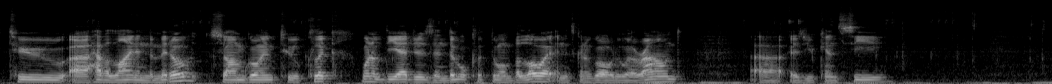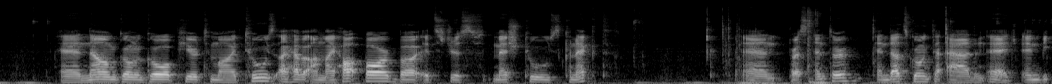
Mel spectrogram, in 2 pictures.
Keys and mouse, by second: 0.9 click, 1.9 shift+click, 4.4 shift+click, 6.5 space, 7.5 alt+click, 7.9 alt+right click, 8.4 alt+middle click, 8.5 q, 8.9 click, 9.4 shift+click, 9.8 space, 10.9 alt+right click, 15.0 click, 16.9 click, 18.6 Return, 20.1 right click, 20.8 click.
